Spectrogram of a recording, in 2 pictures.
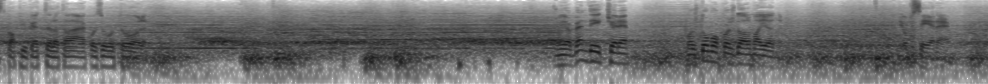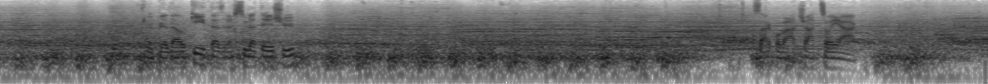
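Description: A large crowd cheers and chants in a big echoing arena.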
